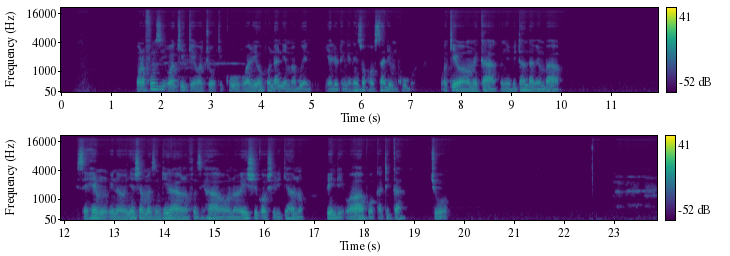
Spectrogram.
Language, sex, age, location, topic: Swahili, male, 25-35, Dar es Salaam, education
